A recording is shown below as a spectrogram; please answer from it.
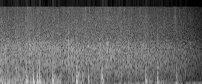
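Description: Audience applause, a dense patter of many hands clapping, fading out near the end.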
